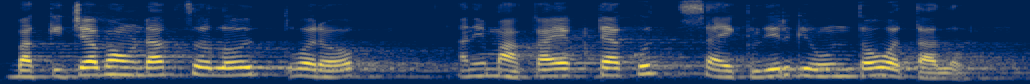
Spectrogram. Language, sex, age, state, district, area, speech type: Goan Konkani, female, 30-45, Goa, Canacona, rural, spontaneous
